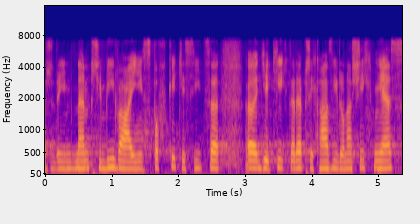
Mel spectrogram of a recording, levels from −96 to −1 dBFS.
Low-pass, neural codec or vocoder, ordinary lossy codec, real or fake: 7.2 kHz; codec, 16 kHz, 4 kbps, X-Codec, HuBERT features, trained on general audio; Opus, 64 kbps; fake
